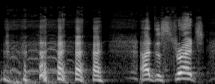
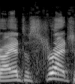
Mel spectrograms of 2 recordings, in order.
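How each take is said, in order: First: Laughing. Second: Said in the usual way. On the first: Real, not acted. Laughing repeat of own excuse.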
